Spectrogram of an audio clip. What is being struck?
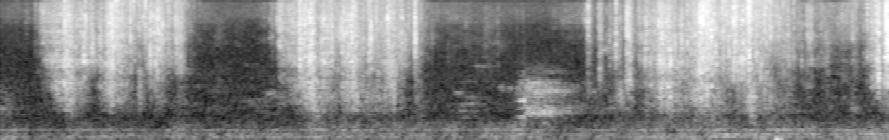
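Chunk of grey cement-dirt.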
